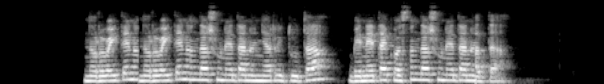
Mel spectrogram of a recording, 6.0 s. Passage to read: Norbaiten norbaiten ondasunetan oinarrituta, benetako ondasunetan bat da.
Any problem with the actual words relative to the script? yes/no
no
